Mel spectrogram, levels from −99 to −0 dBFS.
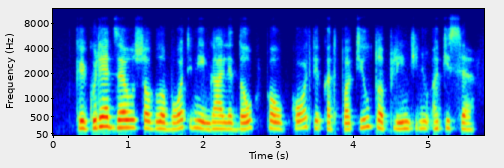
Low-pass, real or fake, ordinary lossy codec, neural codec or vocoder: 7.2 kHz; fake; Opus, 16 kbps; codec, 16 kHz, 1 kbps, X-Codec, HuBERT features, trained on LibriSpeech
